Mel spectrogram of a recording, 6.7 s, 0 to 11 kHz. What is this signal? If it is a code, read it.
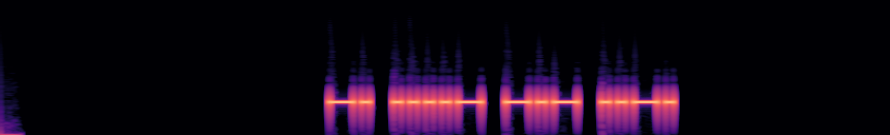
Morse code, heard as a keyed tone, about 20 wpm, 700 Hz. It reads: N4KF
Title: USA Call Signs - 4 Characters - Repeated 2x - 20wpm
